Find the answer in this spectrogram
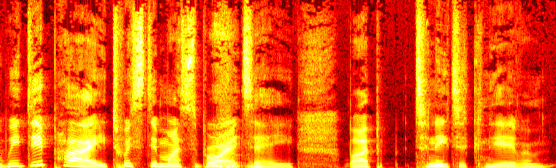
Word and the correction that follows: Tikaram: Have I said it right? – No. – No. – Tikaram.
